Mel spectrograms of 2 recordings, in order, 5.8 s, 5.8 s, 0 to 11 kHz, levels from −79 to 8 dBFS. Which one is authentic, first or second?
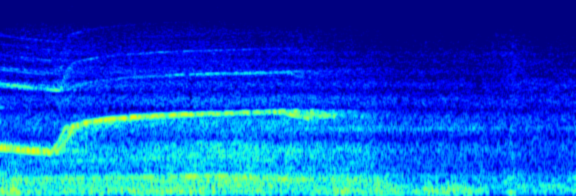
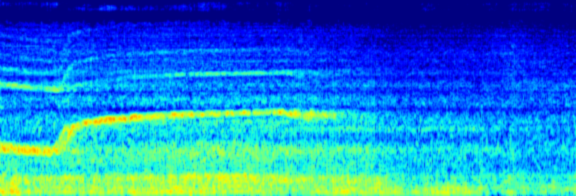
first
